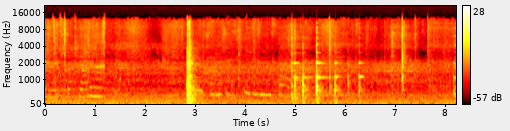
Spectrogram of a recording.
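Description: Kitchen handling sounds on a glass bowl: a single sharp knock about three seconds in, the loudest sound, then a run of lighter clicks and taps a couple of seconds later as sliced kiwi is tipped from a plastic container into the glass bowl of pineapple.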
